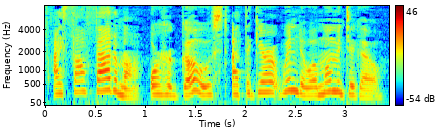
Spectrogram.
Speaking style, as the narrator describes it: cried Max

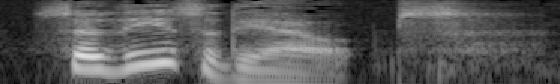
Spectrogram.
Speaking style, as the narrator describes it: Nellie exclaimed

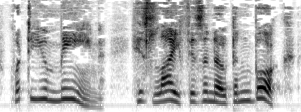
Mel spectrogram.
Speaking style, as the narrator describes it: she exclaimed a little stiffly

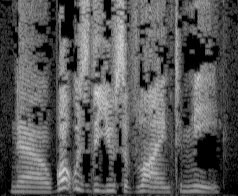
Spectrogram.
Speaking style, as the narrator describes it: asked the doctor, with a laugh which dispelled the rudeness

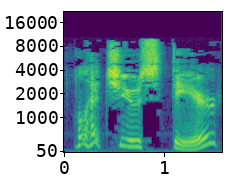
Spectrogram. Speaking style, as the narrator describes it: replied the bargewoman, laughing

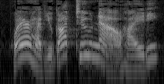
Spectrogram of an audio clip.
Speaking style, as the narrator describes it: he called out somewhat crossly

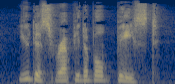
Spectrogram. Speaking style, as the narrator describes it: he said

